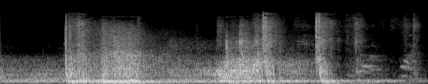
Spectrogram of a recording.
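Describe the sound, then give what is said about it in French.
A series of explosions, around three heavy booms with rumbling in between, loud and broad, outdoors without any clear talking; recorded by residents during the night, around 5 a.m. local time. “Des explosions de ce type sont entendues un peu partout dans le pays, dans les régions séparatistes, mais aussi à Odessa, c'est au sud, beaucoup plus à l'ouest, et puis dans la capitale Kiev.”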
